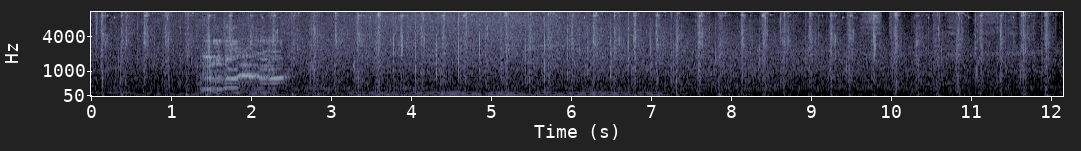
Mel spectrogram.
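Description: A wild boar in Horizon Zero Dawn trots with a steady, rapid patter of hooves. A brief squealing cry rises early on, then the hoofbeats continue faintly under low ambient game sound.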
